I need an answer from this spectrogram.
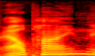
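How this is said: It is said with a North American pronunciation.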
